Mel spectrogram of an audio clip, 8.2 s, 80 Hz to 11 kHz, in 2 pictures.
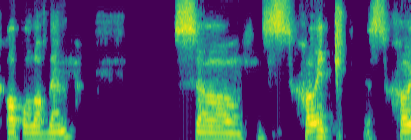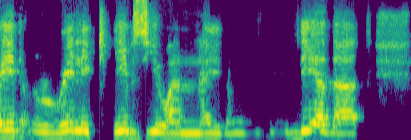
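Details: Adult man who has stuttered since age 4 and still clearly stutters; speech therapy and support groups helped him.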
